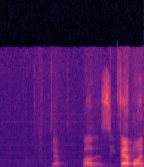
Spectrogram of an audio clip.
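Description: A man speaks into a microphone in a room.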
